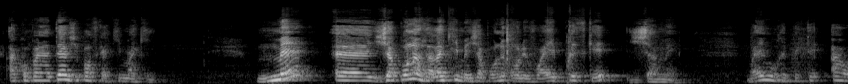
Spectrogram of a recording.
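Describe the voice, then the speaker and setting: Man, Congolese French accent, high voice, rambling, chatty, studio interview, faint hiss. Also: a bit bright. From Congo (Kinshasa). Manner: rambling, mixes French and Lingala, hums song snippets. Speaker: guest musician. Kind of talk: casual studio interview storytelling.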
